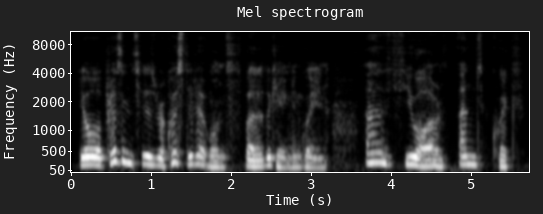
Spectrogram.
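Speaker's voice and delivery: odd, weird-sounding kingly voice; King Horse. Acted. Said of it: "read that in King Horse's voice".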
